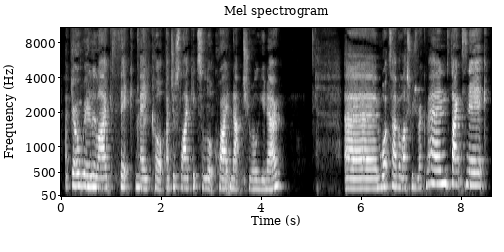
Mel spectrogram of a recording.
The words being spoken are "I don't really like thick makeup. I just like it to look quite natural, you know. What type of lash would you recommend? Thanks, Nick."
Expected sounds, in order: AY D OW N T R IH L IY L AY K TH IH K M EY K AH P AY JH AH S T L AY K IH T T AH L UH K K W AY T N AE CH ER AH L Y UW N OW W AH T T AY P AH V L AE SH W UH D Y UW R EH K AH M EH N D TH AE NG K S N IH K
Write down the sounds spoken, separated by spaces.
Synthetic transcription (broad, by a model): AY D OW N T R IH L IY L AY K TH IH K M EY K AH P AY JH AH S T L AY K IH T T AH L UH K K W AY T N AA CH ER AH L Y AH N OW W AH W T AY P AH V L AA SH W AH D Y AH R EH K AH M EH N D TH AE NG K S N IH K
